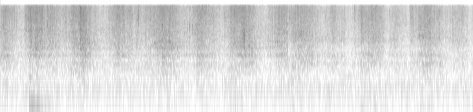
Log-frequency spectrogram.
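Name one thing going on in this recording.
Lettuce leaves rustle and squeak as they are tossed in a wooden bowl.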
